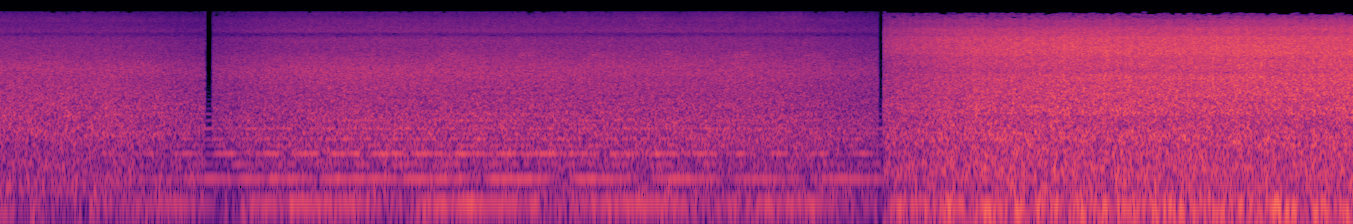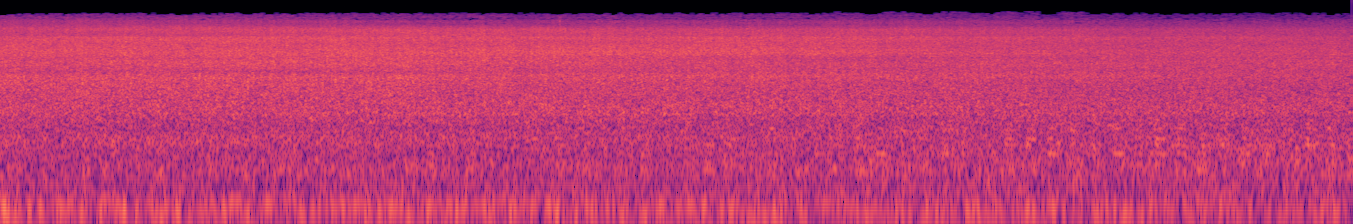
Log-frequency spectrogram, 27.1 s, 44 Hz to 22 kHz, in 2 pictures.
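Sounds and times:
stream water pouring down cascade: 8.9 - 27.0.

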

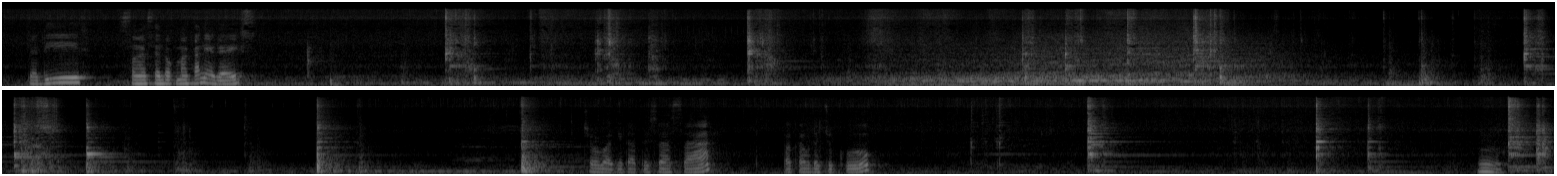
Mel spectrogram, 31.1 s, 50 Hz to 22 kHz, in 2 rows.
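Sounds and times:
food sizzling: 0.0 - 31.0
metal spatula scraping a wok: 4.2 - 13.2, 14.7 - 17.2, 27.8 - 29.8.

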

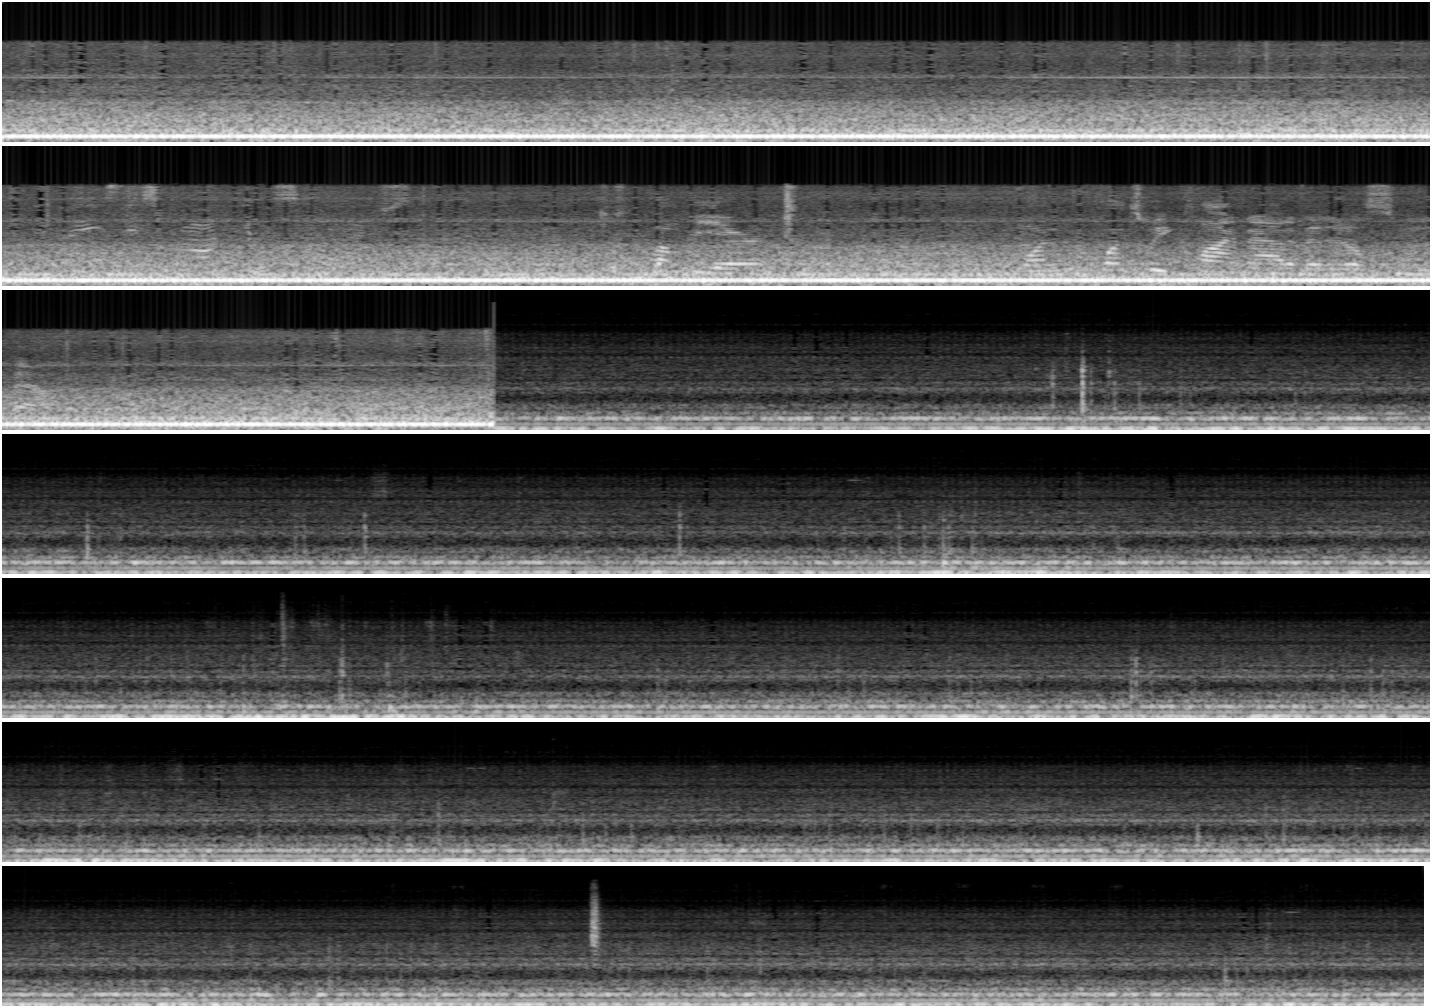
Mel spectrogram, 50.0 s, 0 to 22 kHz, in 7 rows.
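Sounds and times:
cabin recording: 0.0 - 16.8
jet cockpit hum: 0.0 - 49.9.

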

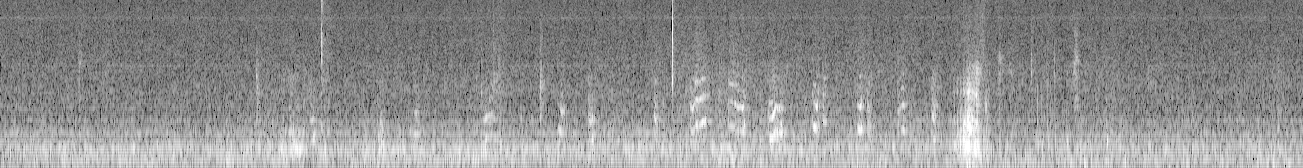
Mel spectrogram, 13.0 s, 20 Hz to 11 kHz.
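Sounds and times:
puppy crying: 5.6 - 9.5
puppies squeaking and whimpering: 5.9 - 9.5.

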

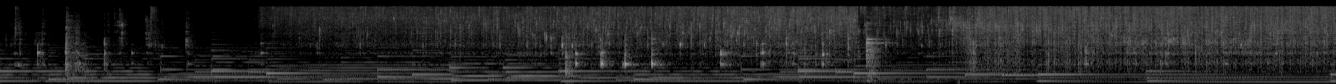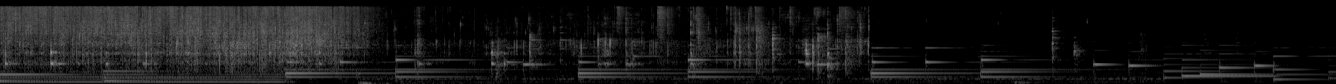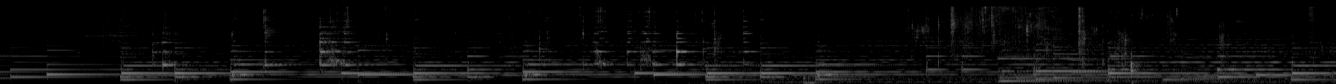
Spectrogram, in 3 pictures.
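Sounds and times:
wooden spatula tapping and scraping: 0.0 - 2.0, 28.2 - 34.4
hot oil sizzling in pan: 2.6 - 22.1, 27.7 - 28.6, 29.4 - 30.3, 35.8 - 38.5.

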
